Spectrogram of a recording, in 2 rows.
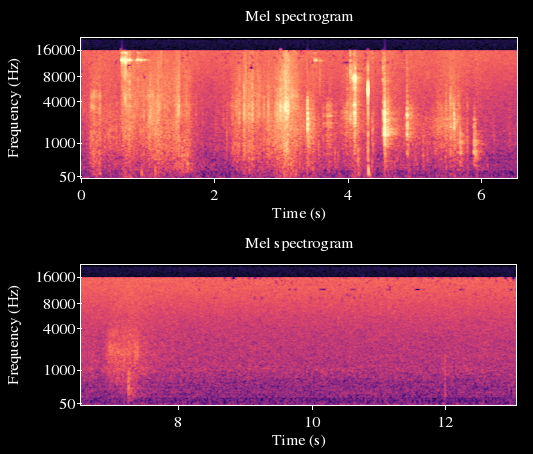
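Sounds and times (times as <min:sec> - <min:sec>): handling rustling: 0:00.0 - 0:06.3
light clicks and knocks: 0:02.9 - 0:06.1.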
